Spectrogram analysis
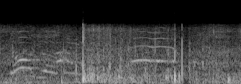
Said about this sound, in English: They're about to set off some bootleg fireworks.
